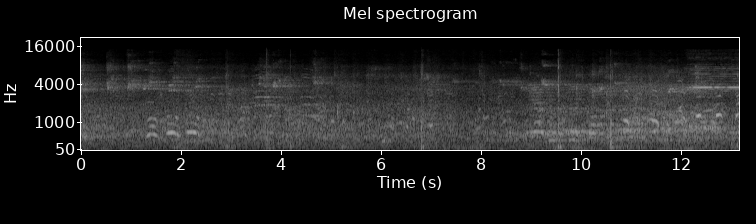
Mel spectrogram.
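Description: Women players shout to each other across an open field.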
